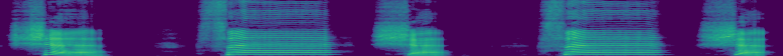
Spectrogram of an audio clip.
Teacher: Sen ş ş ş ş harfimiz bir ortası üst damar yükseltip yapıştırmadan fısıltılı bir şekilde çıkarılır harfin sesi ağız içinde yayılır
